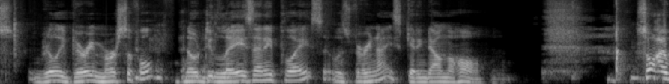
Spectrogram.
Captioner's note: laughs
